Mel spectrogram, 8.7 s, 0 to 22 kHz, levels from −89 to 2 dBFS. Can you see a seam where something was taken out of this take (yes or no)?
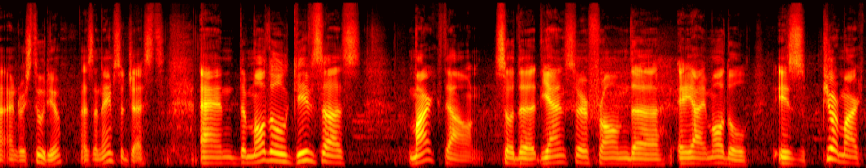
no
